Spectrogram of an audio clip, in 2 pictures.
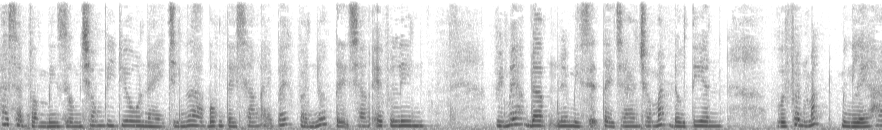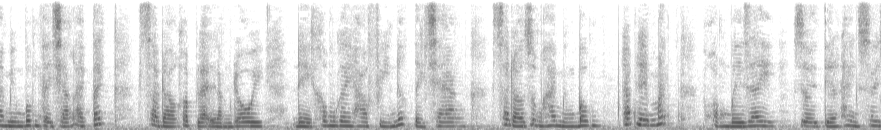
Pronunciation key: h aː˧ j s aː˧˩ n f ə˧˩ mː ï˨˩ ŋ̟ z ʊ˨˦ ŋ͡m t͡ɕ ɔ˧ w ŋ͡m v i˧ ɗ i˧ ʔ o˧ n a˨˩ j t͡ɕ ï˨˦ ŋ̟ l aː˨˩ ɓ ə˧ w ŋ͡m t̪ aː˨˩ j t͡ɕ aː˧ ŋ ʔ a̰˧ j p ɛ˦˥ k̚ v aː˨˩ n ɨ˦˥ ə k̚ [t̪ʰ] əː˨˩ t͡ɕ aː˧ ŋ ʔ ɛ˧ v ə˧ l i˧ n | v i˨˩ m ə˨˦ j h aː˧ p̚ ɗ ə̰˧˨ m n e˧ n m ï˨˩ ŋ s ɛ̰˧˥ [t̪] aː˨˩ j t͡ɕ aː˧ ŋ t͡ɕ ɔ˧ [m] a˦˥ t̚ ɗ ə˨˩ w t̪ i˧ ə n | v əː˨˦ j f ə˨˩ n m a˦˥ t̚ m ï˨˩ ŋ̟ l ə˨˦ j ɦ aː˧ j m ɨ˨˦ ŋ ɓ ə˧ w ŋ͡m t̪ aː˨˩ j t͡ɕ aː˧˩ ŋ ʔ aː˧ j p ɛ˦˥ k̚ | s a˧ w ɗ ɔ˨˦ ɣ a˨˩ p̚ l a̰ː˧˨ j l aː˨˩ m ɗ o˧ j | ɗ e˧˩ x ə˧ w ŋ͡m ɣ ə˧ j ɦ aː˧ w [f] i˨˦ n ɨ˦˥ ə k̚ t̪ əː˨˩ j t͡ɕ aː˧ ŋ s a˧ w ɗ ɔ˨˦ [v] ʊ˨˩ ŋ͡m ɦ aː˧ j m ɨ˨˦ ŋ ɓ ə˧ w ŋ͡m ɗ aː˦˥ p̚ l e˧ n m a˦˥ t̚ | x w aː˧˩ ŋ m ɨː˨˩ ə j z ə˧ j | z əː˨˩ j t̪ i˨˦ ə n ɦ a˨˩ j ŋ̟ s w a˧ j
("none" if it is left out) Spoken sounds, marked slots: t̪, t̪, m, f, z

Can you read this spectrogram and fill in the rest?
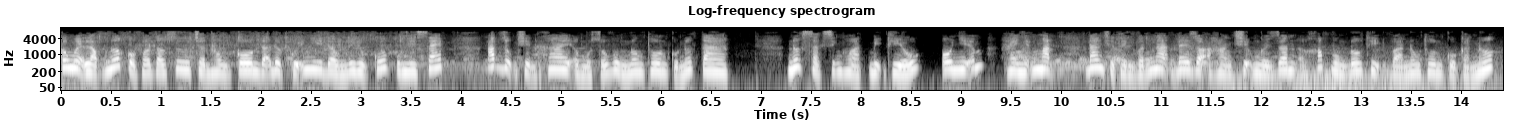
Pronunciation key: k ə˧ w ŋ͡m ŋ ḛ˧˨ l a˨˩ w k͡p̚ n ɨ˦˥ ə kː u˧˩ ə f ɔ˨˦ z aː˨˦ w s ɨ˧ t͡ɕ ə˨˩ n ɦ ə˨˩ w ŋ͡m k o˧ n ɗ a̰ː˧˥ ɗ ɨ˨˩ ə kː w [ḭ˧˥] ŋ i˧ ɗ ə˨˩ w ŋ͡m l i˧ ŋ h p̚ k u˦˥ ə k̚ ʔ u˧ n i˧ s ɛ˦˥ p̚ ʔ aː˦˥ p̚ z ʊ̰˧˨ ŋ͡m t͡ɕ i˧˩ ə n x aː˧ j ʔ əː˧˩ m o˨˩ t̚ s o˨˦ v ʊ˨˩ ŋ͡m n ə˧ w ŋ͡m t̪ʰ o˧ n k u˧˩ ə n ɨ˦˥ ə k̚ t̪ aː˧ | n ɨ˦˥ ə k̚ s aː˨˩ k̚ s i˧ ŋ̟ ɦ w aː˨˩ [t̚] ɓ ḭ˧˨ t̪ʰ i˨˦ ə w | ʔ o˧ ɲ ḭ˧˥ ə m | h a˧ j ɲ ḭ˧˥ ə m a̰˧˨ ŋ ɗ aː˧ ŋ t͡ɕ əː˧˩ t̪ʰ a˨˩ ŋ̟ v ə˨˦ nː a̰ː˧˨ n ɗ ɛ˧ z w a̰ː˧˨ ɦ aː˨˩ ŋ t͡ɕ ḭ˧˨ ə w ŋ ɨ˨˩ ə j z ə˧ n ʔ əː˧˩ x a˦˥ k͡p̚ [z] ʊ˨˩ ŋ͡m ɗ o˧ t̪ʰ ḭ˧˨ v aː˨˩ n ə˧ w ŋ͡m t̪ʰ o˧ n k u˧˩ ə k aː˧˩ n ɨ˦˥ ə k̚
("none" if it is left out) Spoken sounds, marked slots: ḭ˧˥, t̚, v

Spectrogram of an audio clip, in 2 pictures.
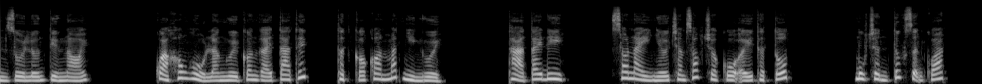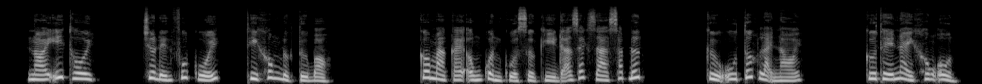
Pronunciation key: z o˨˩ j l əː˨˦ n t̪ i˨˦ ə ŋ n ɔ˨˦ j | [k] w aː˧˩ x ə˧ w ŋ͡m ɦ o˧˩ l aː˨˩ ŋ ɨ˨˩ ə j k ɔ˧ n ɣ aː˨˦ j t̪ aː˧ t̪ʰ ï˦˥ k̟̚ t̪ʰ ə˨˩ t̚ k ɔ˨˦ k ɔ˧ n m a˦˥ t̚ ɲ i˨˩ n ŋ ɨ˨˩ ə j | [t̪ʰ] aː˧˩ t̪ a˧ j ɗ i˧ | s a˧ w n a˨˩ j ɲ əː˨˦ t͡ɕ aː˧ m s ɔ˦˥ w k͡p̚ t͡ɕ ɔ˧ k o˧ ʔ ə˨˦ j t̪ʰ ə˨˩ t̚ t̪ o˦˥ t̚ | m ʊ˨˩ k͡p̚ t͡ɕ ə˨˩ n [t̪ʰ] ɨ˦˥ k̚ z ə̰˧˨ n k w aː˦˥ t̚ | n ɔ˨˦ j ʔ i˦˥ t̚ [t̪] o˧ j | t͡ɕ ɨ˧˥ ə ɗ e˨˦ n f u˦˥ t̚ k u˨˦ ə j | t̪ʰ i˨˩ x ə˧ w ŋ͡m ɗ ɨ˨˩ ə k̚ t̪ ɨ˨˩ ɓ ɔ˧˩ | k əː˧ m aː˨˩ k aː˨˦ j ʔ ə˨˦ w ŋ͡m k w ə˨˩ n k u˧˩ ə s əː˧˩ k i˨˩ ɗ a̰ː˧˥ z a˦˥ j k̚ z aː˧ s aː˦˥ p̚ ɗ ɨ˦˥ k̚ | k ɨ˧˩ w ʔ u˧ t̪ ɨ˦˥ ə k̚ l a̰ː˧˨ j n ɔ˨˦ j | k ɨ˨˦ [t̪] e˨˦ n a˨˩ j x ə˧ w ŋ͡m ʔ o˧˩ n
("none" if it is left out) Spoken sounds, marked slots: k, t̪ʰ, t̪, t̪ʰ, t̪ʰ

